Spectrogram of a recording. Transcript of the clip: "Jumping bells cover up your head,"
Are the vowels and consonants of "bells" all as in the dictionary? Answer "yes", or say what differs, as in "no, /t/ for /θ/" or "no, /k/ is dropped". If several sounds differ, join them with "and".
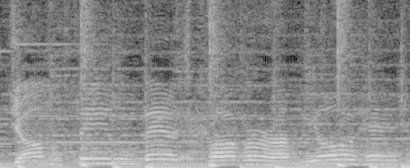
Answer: no, /l/ is dropped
